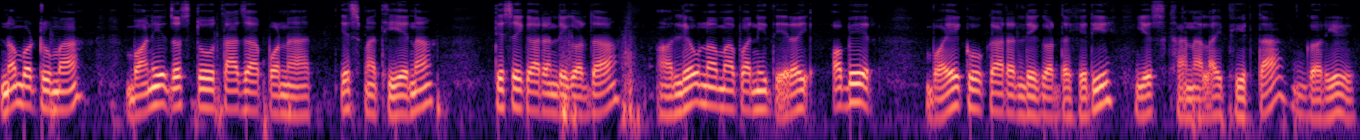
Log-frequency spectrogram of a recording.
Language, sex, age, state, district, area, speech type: Nepali, male, 30-45, West Bengal, Kalimpong, rural, spontaneous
